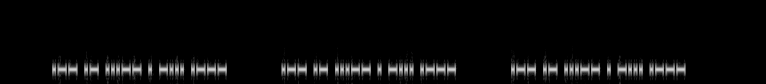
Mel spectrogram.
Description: Morse code, heard as a keyed tone, about 41 wpm, 700 Hz. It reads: WA3EBJ WA3EBJ WA3EBJ
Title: USA Call Signs - 6 Characters - Repeated 3x - 45wpm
